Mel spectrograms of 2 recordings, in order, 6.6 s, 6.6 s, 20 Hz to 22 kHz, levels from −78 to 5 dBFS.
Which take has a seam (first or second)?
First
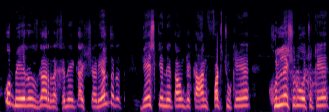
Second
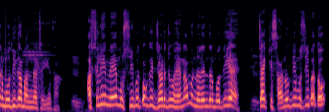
first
